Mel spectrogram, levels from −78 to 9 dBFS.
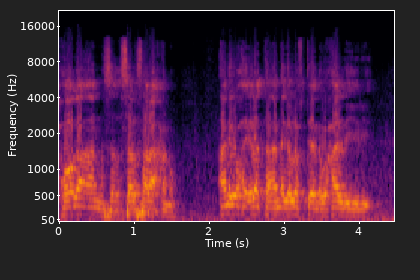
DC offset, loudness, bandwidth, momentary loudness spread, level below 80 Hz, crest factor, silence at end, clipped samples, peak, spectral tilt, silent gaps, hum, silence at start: under 0.1%; -16 LUFS; 15 kHz; 9 LU; -40 dBFS; 8 dB; 0 s; under 0.1%; -8 dBFS; -5 dB/octave; none; none; 0 s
